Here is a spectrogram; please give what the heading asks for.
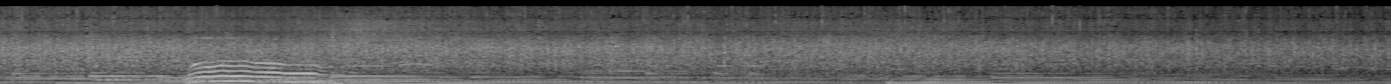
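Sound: audience clapping hands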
